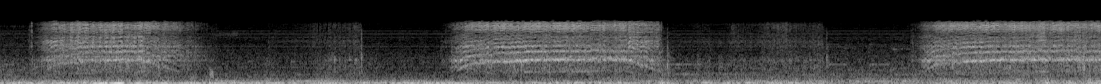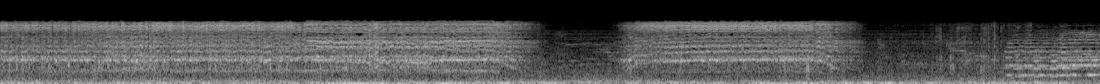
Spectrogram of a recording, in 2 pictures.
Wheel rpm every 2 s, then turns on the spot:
70, 0, 100, 30, 50, 160, 160, 150, 60, 110, 10.
6-8 20-22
